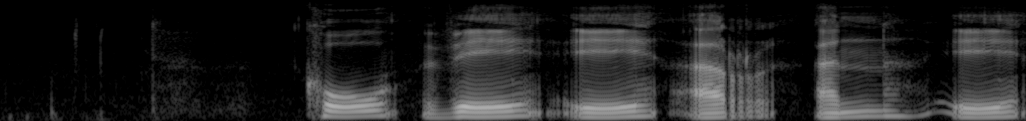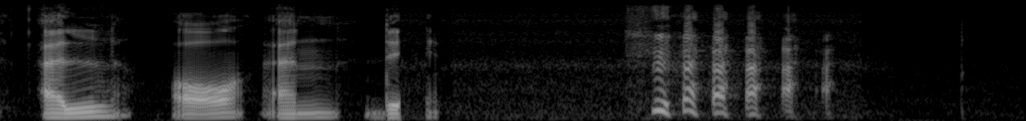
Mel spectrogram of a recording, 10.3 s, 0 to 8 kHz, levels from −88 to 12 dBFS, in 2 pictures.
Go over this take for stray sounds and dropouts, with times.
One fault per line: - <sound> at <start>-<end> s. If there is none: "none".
- dropout at 7.1-7.3 s
- laugh at 8.3-9.3 s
